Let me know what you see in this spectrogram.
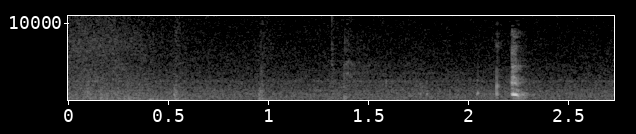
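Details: Four-day-old baby boy with hiccups, not his first episode: a few brief, quiet, abrupt catches in a quiet room.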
